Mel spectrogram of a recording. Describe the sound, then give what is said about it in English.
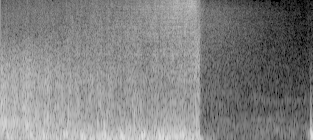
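A loud, dense roar of heavy rain and rumbling thunder fills the first two seconds, then cuts abruptly to a faint, quiet tail before a brief burst at the end. “When extreme weather threatens, you want your windshield wipers to handle whatever the elements bring your way.”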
